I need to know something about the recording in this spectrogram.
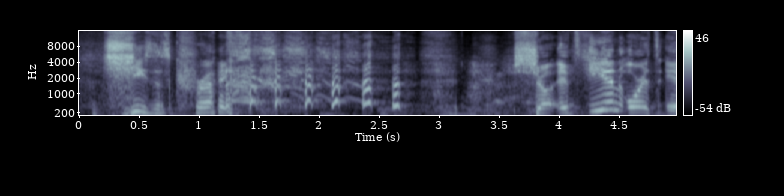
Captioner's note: laughs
